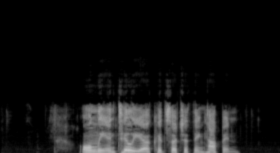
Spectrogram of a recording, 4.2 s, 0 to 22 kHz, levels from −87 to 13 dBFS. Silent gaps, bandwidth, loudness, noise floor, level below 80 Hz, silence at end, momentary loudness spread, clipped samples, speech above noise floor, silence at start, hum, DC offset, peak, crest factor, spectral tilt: none; 9.4 kHz; -18 LUFS; -70 dBFS; -44 dBFS; 0.65 s; 9 LU; under 0.1%; 52 dB; 1.25 s; none; under 0.1%; -2 dBFS; 18 dB; -2.5 dB/octave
